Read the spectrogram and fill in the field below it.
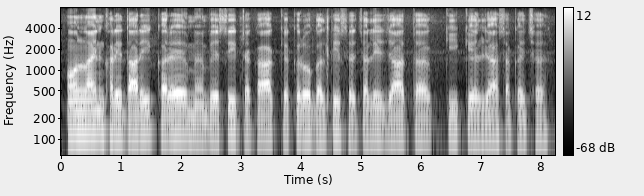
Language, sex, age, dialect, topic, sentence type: Maithili, male, 36-40, Bajjika, banking, question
